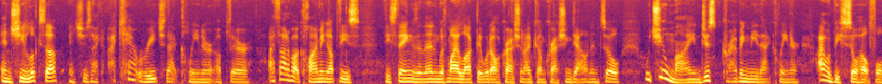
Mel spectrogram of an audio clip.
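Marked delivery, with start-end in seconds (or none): none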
